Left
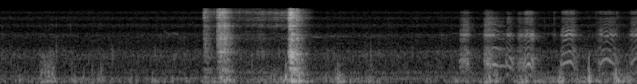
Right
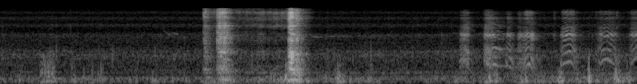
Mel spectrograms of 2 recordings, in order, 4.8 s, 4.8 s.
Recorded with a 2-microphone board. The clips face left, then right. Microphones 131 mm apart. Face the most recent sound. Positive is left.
turn(degrees=25)  # may be behind; listen again after turning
